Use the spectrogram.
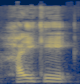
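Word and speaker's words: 廃棄: 발음은 하이키. 하이기 못 쓰게 된 것을 버리는 거잖아요.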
